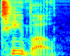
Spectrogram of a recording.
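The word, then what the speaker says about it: Thibault: It's French and they pronounce it TBO. Timothy Thibo, the anti-Trump agent of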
